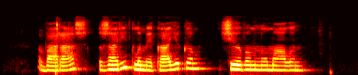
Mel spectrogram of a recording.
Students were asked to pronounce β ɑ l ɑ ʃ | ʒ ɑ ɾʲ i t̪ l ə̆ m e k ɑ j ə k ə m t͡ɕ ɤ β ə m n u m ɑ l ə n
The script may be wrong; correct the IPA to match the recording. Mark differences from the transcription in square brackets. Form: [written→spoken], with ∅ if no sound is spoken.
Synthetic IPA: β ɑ [l→ɾ] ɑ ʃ | ʒ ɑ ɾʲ i t̪ l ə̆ m e k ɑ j ə k ə m t͡ɕ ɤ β ə m n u m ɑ l ə n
